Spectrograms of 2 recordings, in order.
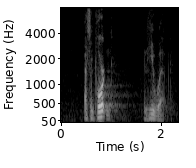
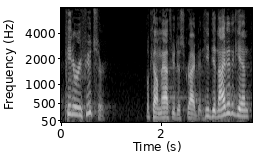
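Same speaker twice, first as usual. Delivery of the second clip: ordinary talk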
